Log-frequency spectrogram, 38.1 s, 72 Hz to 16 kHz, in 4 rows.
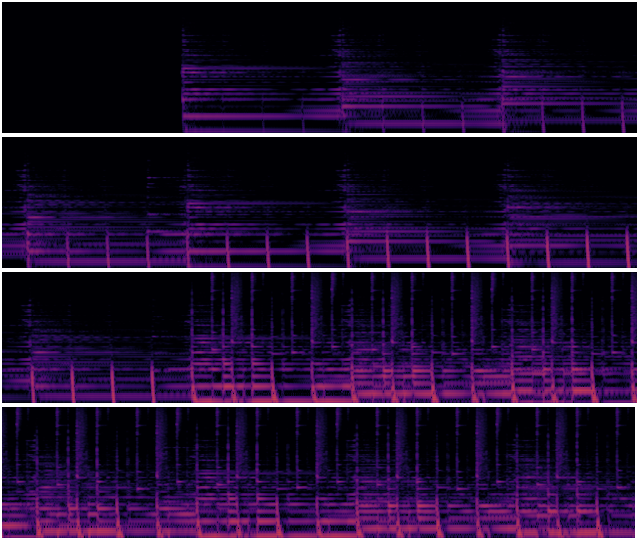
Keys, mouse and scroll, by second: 4.2-5.8 drag, 10.1 click, 10.2 click, 11.4-13.8 typing, 12.9 Return, 19.0-20.6 drag, 26.1 click, 27.9 middle click, 29.1 click, 30.2 click, 34.9-36.4 drag.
